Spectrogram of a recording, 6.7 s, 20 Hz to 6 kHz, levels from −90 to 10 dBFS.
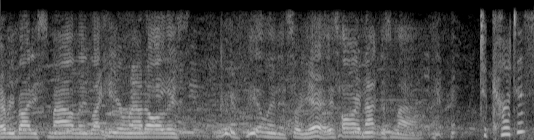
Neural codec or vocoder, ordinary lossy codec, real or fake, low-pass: none; AAC, 48 kbps; real; 5.4 kHz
